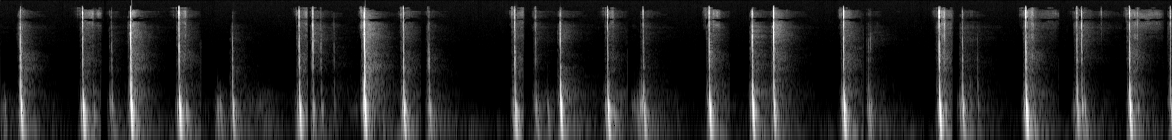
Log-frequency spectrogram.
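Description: Small solid resin diamond painting drills are placed onto an adhesive canvas by tapping them down with the tip of a plastic drill pen. A steady series of repeated light, dry taps sounds, each a short click that stops almost instantly with no ring.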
